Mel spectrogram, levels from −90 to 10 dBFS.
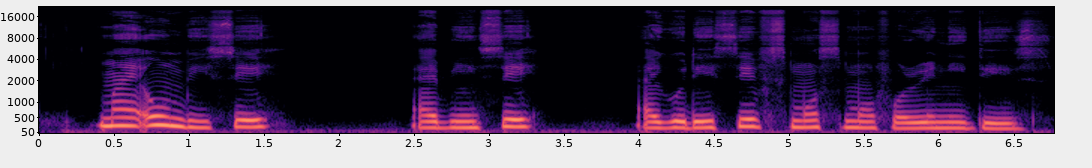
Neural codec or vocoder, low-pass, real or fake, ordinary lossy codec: none; 19.8 kHz; real; none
